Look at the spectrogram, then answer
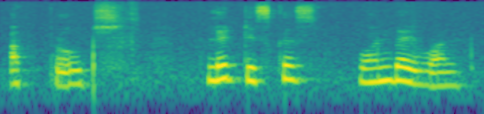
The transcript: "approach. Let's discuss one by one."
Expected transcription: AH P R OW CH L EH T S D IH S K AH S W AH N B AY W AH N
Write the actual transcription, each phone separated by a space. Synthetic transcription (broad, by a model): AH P R OW CH L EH T D IH S K AH S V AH N B AY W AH N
